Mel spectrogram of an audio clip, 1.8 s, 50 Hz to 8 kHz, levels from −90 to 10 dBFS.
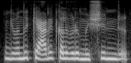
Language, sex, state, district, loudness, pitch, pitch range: Tamil, female, Tamil Nadu, Nilgiris, -13 LUFS, 260 Hz, 245-275 Hz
